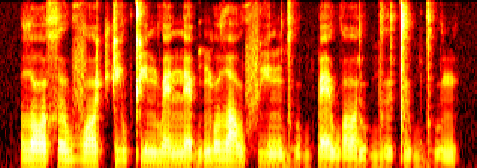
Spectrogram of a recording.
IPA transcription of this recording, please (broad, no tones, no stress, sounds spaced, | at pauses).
ðˤ o x ɤ w v ɔ t͡ʃʼ i w kʼ i n w ɛ n ɛ b ŋ͡m u ðˤ i w f i n ɡʱ u b k͡p ɛ w ɔ ɾ u b ɯ tʼ ɯ b ɡʱ u n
